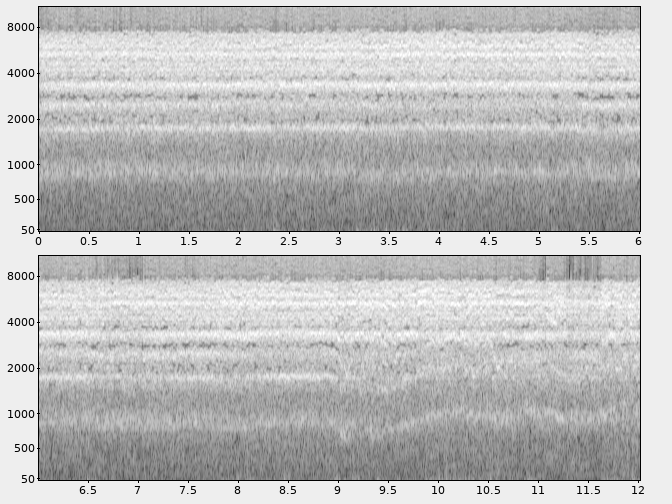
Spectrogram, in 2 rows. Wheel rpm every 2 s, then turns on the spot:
230, 230, 230, 220, 220, 260.
none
